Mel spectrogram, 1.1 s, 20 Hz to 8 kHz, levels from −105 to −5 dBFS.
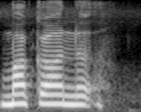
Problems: constant background noise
